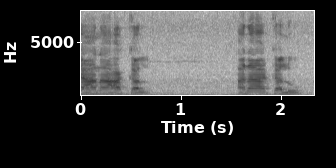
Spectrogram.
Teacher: প্রত্যেকটা শব্দের আনায় কিন্তু আমি টান দিতেছি না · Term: টান না দিয়ে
